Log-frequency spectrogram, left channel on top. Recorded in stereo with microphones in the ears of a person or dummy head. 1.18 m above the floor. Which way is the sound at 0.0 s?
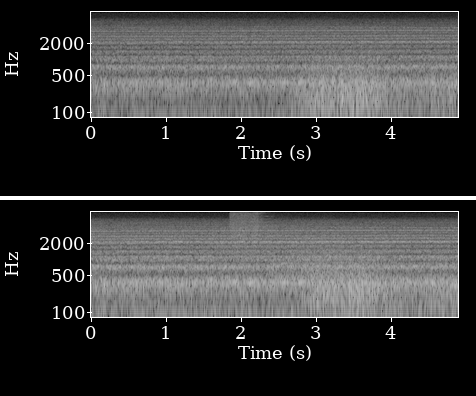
Centre (ahead or behind).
